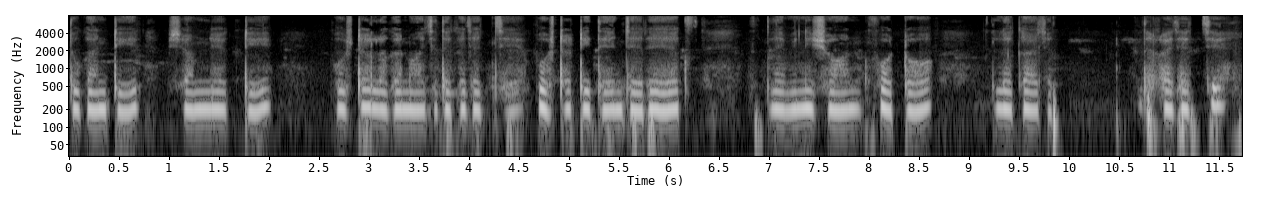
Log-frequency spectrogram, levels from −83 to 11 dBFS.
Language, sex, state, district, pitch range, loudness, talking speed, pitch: Bengali, female, Assam, Hailakandi, 195-205 Hz, -20 LUFS, 80 wpm, 200 Hz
